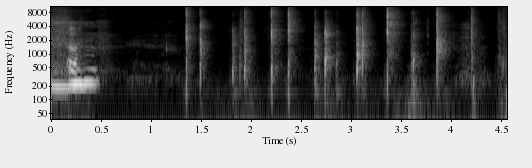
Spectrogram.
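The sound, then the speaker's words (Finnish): A short spoken phrase, then a sequence of sharp hand claps in a syncopated rhythm, roughly a dozen crisp, bright strikes with uneven spacing like a patterned beat. “Saanko mä tehdä semmoisen rytmitaputuksen?”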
